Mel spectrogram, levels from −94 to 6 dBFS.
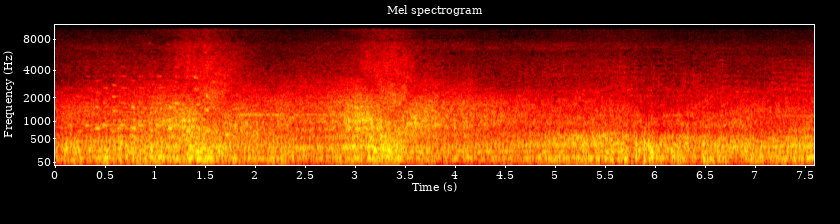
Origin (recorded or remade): remade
